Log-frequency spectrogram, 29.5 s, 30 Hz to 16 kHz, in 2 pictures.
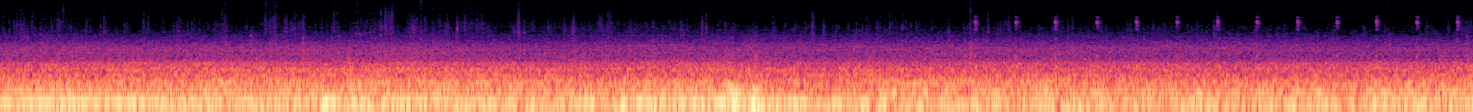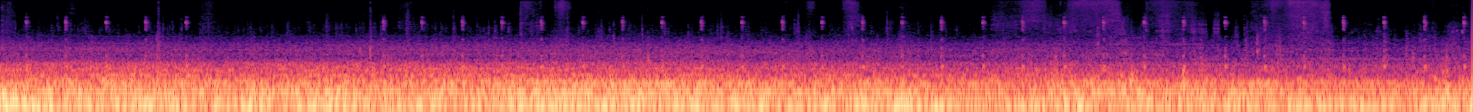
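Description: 2024 MG3 Full Hybrid+ driving: a steady low rumble of road and drivetrain noise. A light, regular ticking of about two a second joins about ten seconds in and stops a few seconds before the end, followed by a few scattered clicks.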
